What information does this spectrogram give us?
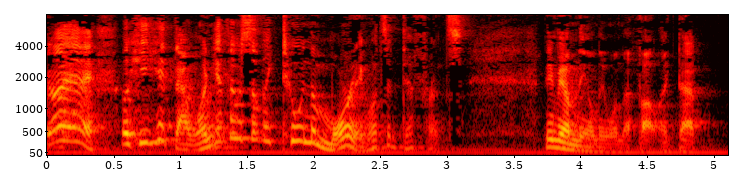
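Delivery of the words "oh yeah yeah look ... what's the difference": high-pitched, offhand imitation of a fan; dismissive East Coast fan. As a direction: wave it off in a higher voice. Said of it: "It's just like".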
